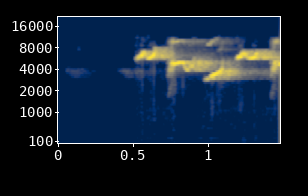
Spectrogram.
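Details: A bird bursts into rapid, high-pitched chirps and short trills lasting about a second after a brief silence.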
